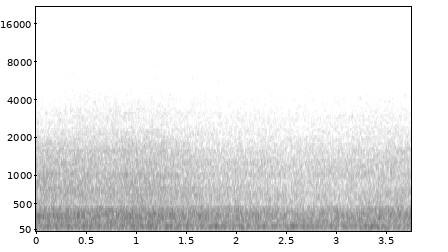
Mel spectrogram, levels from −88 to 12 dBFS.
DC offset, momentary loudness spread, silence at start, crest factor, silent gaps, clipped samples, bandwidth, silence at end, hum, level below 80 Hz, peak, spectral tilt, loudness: under 0.1%; 4 LU; 0 s; 12 dB; none; under 0.1%; 12.5 kHz; 0 s; none; -54 dBFS; -28 dBFS; -9 dB/octave; -43 LUFS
